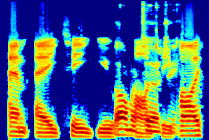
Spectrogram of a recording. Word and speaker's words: thaumaturgy: It's spelled THAUMATURGY.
